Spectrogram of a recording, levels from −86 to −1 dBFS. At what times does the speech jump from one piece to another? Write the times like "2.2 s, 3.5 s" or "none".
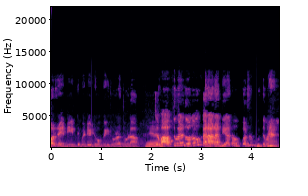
none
